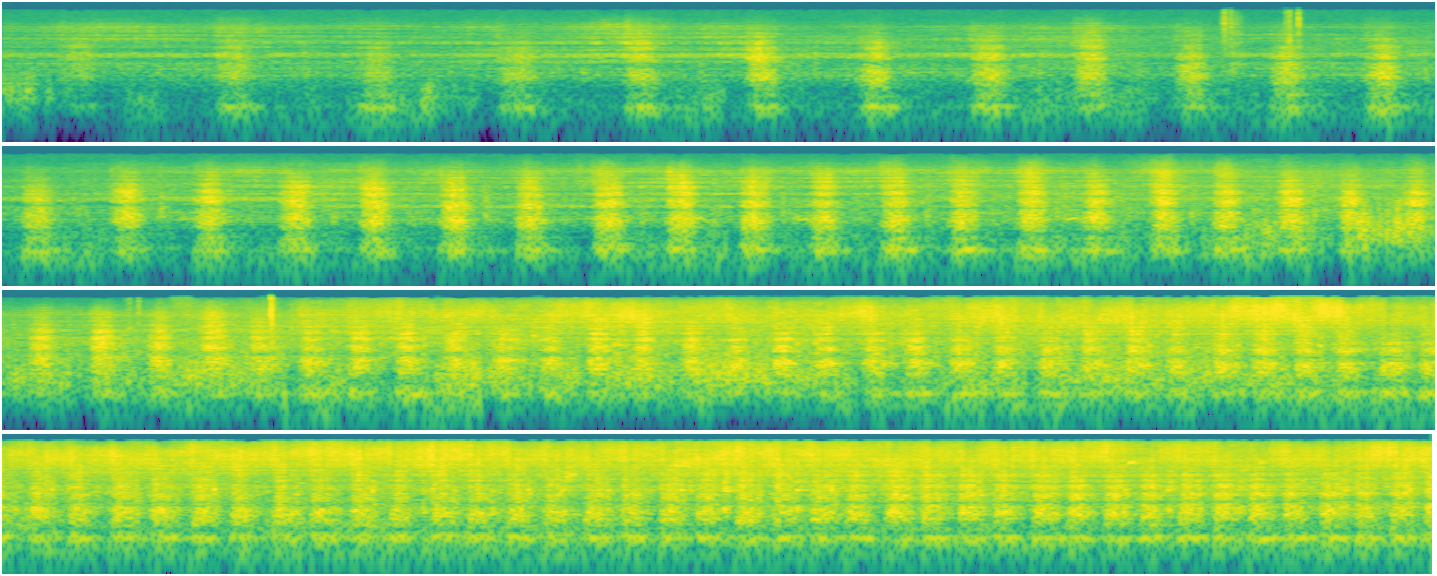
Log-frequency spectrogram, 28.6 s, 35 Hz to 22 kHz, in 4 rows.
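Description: GWR pannier tank steam locomotive No. 1501 working a train, its exhaust chuffing in regular beats. The beats grow louder and quicken steadily as the engine picks up speed, with a hiss of steam behind them.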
